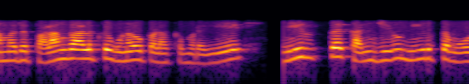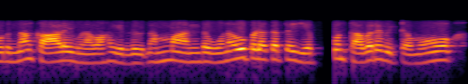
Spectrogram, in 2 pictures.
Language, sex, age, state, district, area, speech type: Tamil, female, 30-45, Tamil Nadu, Tirunelveli, rural, conversation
